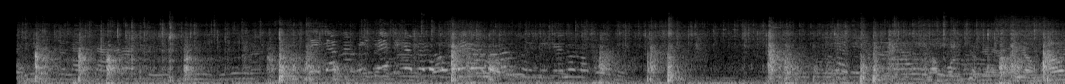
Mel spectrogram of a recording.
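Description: A building burning, with sharp irregular cracks and pops about once a second, under the voices of people talking nearby.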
